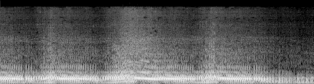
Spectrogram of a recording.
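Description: A Kawasaki KLX motorcycle engine runs loud and close, revving up and down in a few swells with a rough, busy mechanical tone throughout.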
